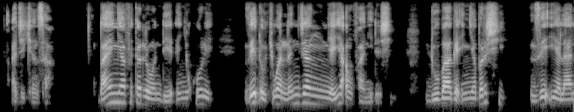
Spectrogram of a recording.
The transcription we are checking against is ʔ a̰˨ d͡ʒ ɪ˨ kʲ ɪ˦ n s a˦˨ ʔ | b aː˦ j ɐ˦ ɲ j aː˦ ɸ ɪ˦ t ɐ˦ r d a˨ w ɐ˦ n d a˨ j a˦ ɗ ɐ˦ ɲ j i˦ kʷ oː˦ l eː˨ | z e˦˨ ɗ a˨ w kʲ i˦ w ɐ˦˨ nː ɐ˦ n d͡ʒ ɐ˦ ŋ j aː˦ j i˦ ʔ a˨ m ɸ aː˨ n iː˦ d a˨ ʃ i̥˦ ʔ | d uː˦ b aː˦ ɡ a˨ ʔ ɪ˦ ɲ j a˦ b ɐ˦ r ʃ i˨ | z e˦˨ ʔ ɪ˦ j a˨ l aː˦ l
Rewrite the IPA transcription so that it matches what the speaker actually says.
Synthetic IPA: ʔ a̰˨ d͡ʒ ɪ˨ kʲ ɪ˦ n s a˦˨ ʔ | b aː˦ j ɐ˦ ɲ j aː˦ ɸ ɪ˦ t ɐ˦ r d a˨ w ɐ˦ n d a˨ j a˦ ɗ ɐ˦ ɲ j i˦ kʷ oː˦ ɽ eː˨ | z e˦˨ ɗ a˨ w kʲ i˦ w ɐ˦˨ nː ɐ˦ n d͡ʒ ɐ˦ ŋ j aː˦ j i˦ ʔ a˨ m ɸ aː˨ n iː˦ d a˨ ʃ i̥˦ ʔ | d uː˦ b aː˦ ɡ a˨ ʔ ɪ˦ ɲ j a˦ b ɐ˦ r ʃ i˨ | z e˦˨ ʔ ɪ˦ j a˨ l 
